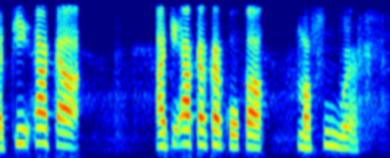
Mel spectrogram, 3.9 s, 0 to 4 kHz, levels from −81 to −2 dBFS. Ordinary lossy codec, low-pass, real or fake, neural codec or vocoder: none; 3.6 kHz; fake; codec, 16 kHz, 0.8 kbps, ZipCodec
